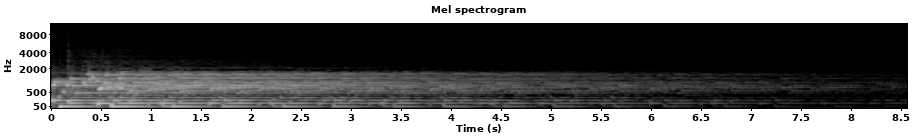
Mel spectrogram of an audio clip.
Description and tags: Result of a Tone2 Firebird session with several Reverbs.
